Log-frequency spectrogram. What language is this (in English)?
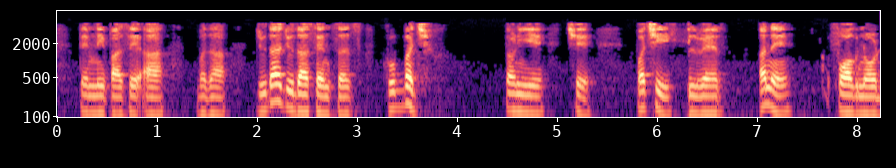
Gujarati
